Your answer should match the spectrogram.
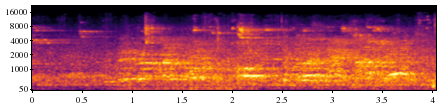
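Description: Game sounds in a gymnasium: a basketball dribbled on the hardwood court under a steady murmur of crowd and players' voices.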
